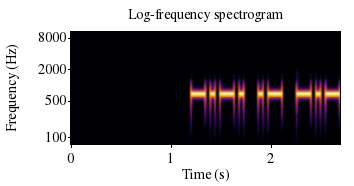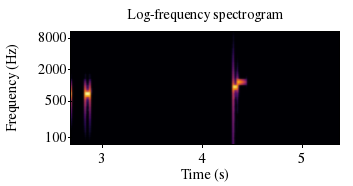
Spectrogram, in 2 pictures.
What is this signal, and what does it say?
Morse code, heard as a keyed tone, about 25 wpm, 690 Hz. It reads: CAKE
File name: practice / 25wpm / Easy Words with Hints - 25wpm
